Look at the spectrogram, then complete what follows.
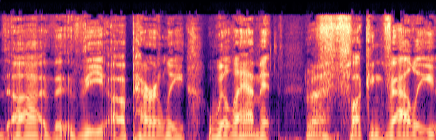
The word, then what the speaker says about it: Willamette: It is Willamette.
